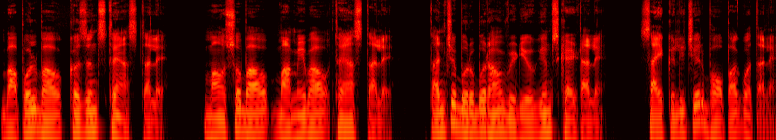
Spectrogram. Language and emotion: Goan Konkani, neutral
